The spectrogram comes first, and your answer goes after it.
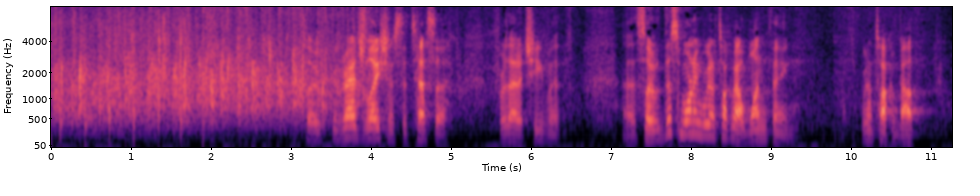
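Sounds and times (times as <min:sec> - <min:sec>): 
audience applause congratulating a swim team leader at a morning gathering: 0:00.0 - 0:04.2
speech: 0:03.2 - 0:09.4, 0:10.1 - 0:10.9.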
